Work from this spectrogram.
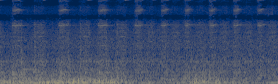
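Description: Over the cold idle there's a sharp high chirp repeating about three times a second, steady and unexplained, so the source is still unknown.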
